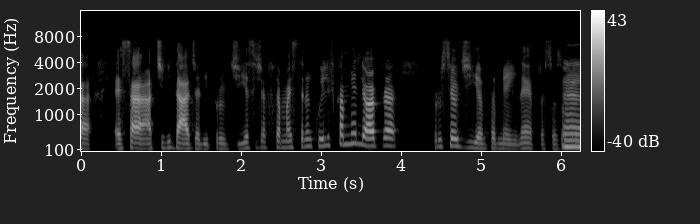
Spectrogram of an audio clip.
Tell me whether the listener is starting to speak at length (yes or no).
yes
